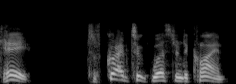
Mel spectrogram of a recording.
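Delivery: quick hint of a YouTuber's pitch; imitated YouTuber plug. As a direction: imitate a creator asking for subscribers. Quotes the YouTuber's sign-off.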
